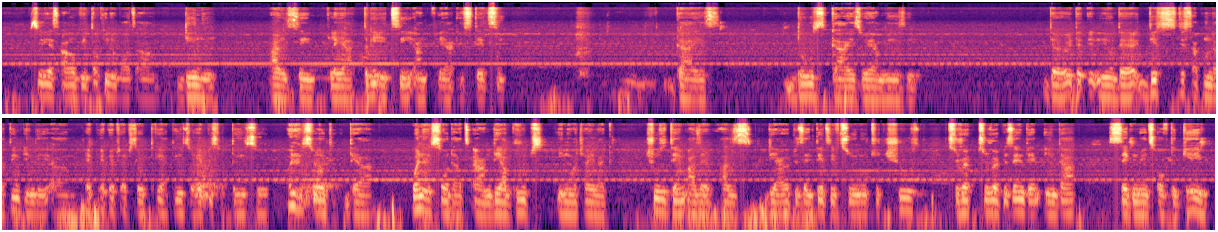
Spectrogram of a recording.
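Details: Stuttering in an adult who calls themselves a stammerer; this stretch has a broken word and a repeated word.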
